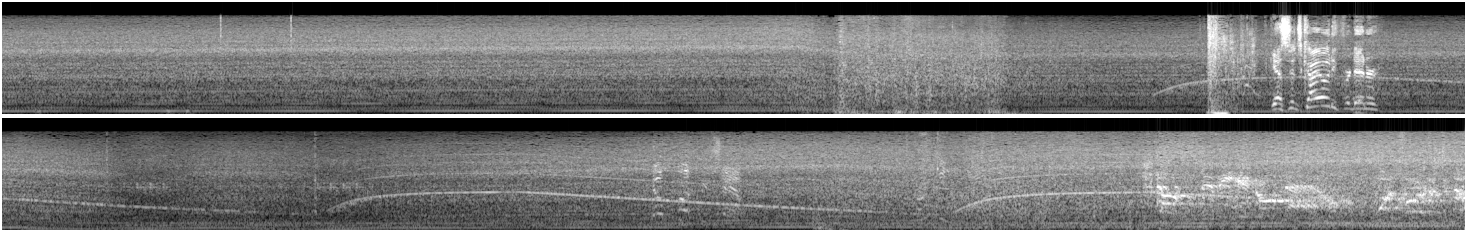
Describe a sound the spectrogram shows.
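A car engine hums steadily as a small truck drives along a road.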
